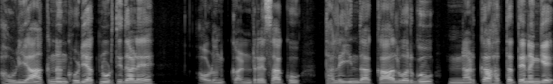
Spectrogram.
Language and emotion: Kannada, fearful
